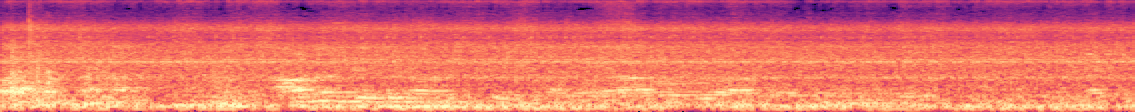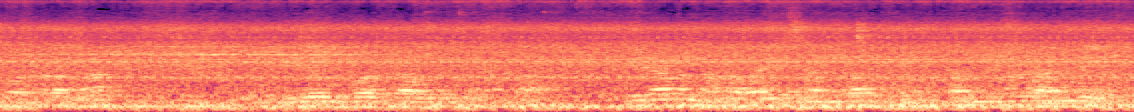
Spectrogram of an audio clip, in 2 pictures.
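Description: A middle-aged man speaks steadily to an audience in a room with a slight echo.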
